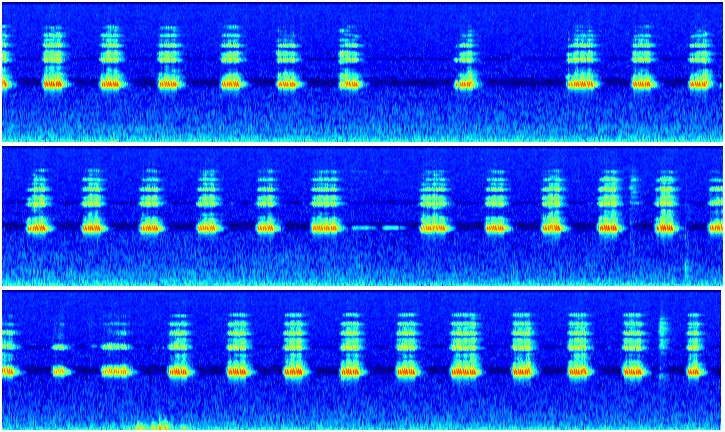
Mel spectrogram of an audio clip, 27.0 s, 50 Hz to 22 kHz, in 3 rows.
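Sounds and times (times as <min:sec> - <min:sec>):
single cricket chirping with clear ringing pulses: 0:00.5 - 0:04.6, 0:07.1 - 0:26.8
brief low thump: 0:19.7 - 0:20.4.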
